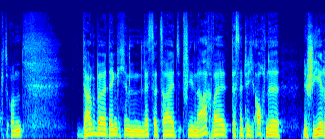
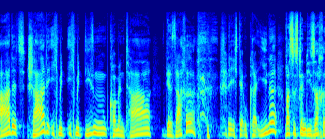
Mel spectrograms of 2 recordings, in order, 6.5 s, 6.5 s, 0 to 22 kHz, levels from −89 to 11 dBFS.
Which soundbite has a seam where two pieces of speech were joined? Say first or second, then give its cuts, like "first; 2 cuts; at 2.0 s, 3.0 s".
second; 3 cuts; at 1.3 s, 3.2 s, 4.5 s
